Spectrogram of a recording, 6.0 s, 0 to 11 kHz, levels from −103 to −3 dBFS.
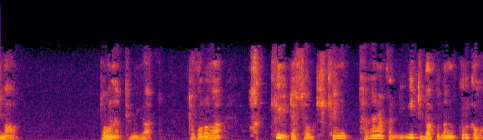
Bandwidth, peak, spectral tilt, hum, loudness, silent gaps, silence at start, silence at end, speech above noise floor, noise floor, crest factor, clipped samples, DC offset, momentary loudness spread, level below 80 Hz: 7.8 kHz; -4 dBFS; -5.5 dB/octave; none; -24 LUFS; none; 0 s; 0 s; 40 dB; -64 dBFS; 20 dB; under 0.1%; under 0.1%; 11 LU; -58 dBFS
